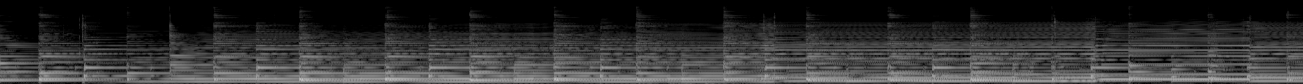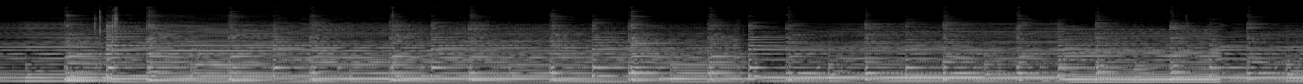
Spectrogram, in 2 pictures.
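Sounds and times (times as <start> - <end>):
accordion chords: 0.0 - 26.0
plucked banjo notes: 0.0 - 26.0
deep bass notes: 2.0 - 26.0.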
